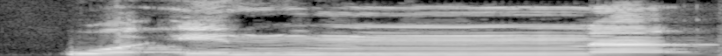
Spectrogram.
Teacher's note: وَإِنَّ نون کے اوپر تشدید ہے تو یہاں پر غنہ کریں گے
